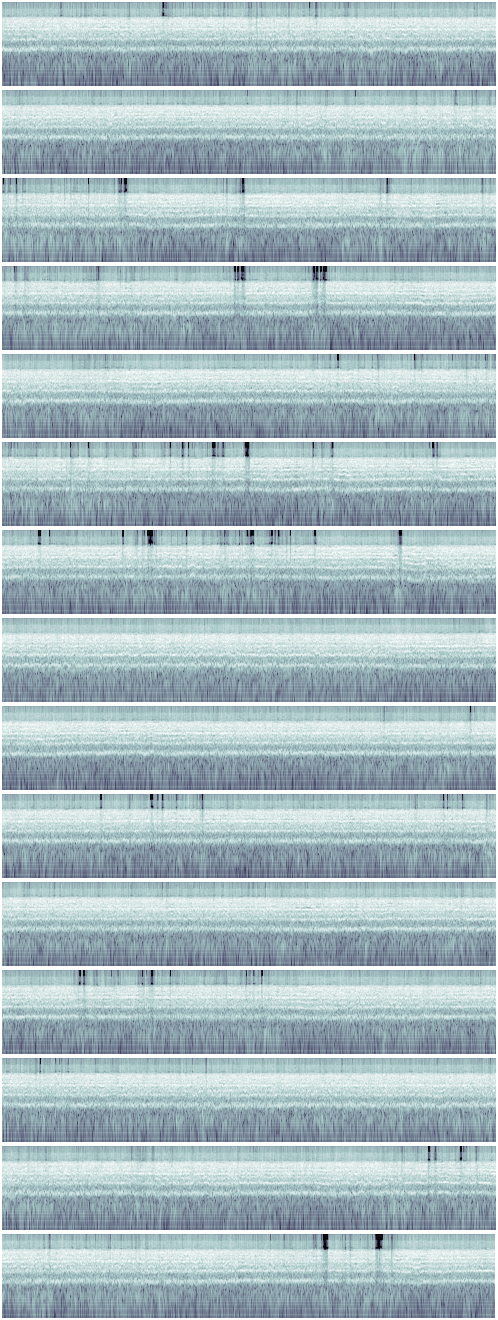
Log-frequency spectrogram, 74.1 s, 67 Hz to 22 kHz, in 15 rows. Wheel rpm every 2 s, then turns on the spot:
230, 230, 230, 230, 240, 230, 220, 230, 230, 230, 230, 230, 230, 230, 220, 240, 220, 190, 190, 200, 220, 230, 230, 230, 230, 230, 230, 230, 230, 230, 230, 230, 230, 220, 220, 220, 230.
none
